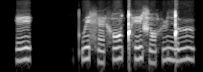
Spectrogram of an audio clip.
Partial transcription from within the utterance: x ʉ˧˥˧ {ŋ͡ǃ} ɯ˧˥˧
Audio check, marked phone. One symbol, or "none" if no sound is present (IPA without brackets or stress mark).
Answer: ŋ͡ǃ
